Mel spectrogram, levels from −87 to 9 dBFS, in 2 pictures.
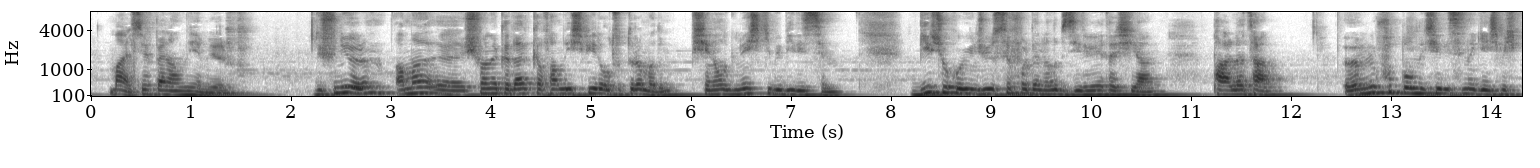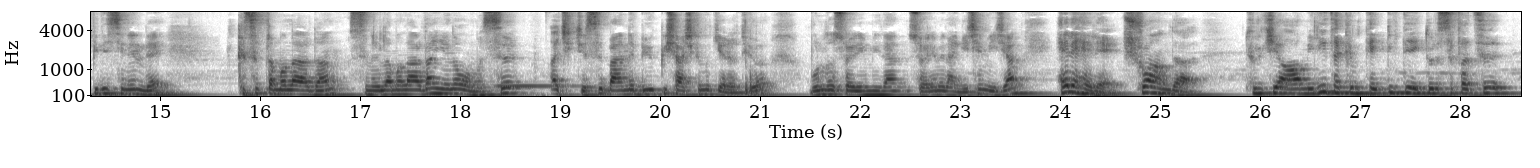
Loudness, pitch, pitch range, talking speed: -15 LUFS, 150 Hz, 135-175 Hz, 115 wpm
